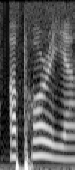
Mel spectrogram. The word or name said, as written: aporia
